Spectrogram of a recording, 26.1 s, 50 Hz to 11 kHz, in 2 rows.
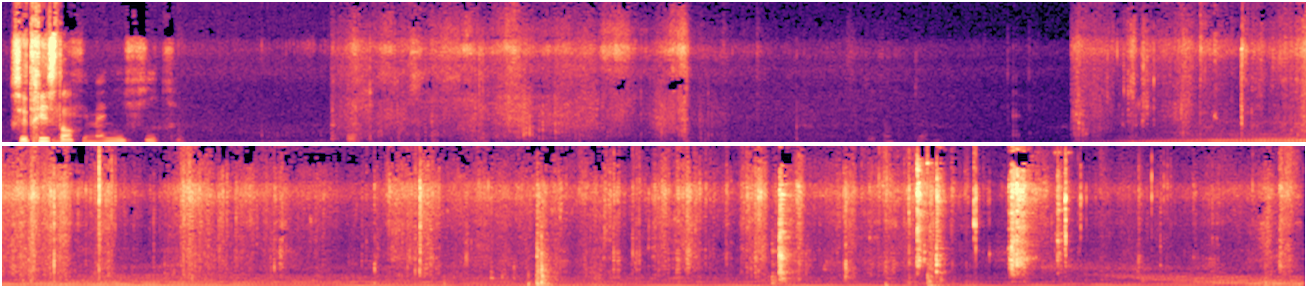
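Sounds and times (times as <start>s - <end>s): footsteps: 10.8s - 26.0s
steady low rumble: 11.0s - 26.0s.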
